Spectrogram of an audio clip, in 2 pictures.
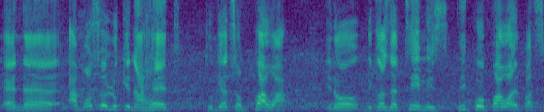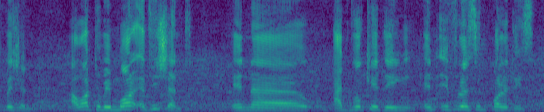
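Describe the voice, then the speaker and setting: Earnest high-voiced young man. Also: a little fast, crowd noise. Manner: earnest and enthusiastic. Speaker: youth organization leader. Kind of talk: vox pop interview.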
